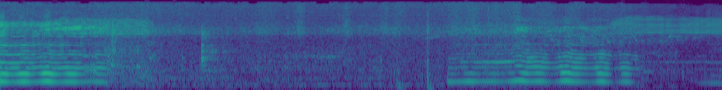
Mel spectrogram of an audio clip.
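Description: Sheep and lambs bleat on a farm in two clear calls, each a wavering, nasal cry with a quiet pause between them over soft outdoor background.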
